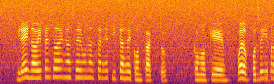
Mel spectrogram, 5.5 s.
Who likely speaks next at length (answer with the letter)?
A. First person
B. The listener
A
